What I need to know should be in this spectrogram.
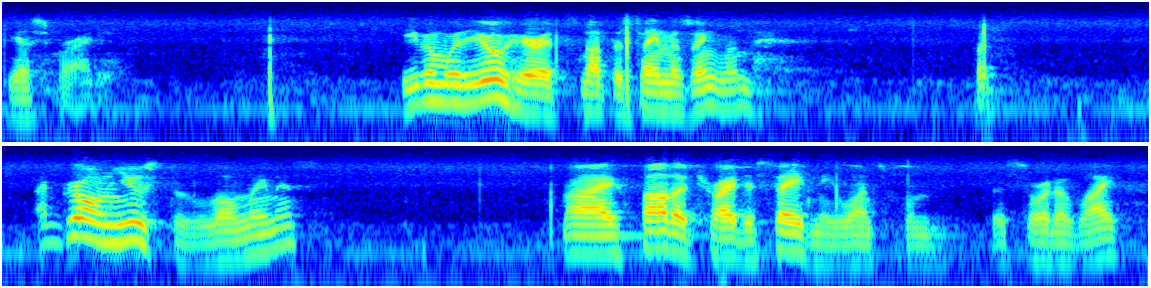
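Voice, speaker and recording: A man's voice: mid-range voice, sing-song. Lonely fatherly english castaway, very up and down delivery, theatrical, tinny old radio drama recording. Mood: wistful, kindly. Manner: theatrical, deliberate, patient phrasing. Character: lonely English castaway man, kindly, paternal, wistful.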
